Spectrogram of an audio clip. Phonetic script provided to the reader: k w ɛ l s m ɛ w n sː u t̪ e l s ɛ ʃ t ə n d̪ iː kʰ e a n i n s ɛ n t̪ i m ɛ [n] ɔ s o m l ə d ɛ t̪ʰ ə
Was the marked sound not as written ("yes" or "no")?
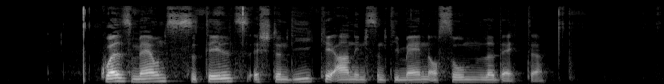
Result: no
